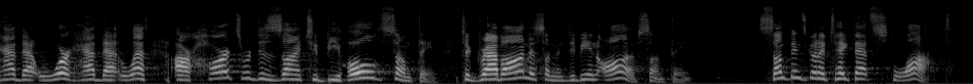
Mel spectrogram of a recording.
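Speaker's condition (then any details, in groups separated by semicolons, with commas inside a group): No condition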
